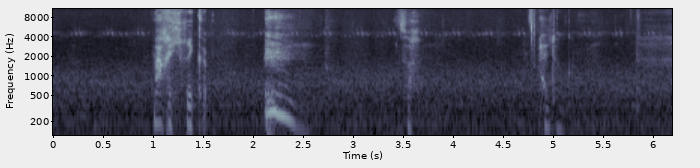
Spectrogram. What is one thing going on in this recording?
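A young woman speaks briefly and casually into a close microphone, in short bursts.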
